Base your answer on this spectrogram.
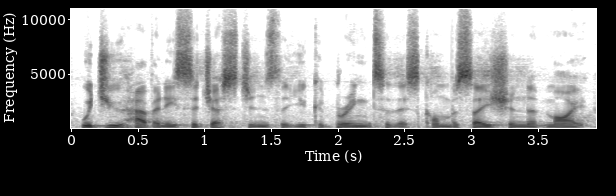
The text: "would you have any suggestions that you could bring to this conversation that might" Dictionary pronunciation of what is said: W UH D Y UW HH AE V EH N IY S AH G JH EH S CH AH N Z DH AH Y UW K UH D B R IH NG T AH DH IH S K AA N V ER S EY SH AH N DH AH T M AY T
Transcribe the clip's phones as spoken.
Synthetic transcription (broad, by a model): W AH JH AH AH V EH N IY S AH G JH EH S CH AH N Z DH AH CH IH K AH D B R IH NG T AH DH IH S K AA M V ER S EY SH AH N DH AH T M AY T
